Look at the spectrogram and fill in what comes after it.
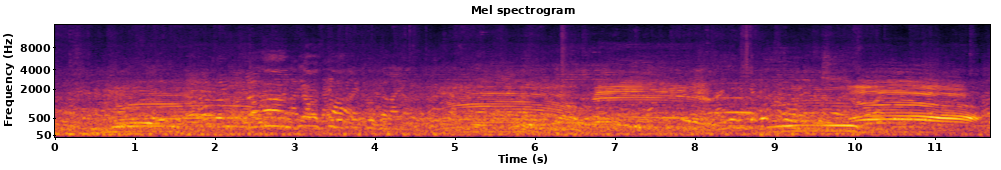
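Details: Dairy cows with calves at Aftabganj cattle market, Dinajpur, on April 11, 2026: drawn-out, harmonic moos rise and fall around seven and again near eleven seconds. Crowd noise and bargaining voices run underneath throughout.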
